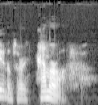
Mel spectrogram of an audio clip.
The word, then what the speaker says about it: Hameroff: Hameroff. Hameroff.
